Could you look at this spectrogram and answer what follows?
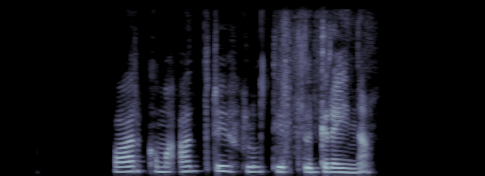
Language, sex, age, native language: Icelandic, female, 20-29, Polish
